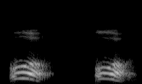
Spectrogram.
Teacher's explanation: ও এটা বলার সময় আমাদের নাকে আঘাত করে বা নাক দিয়ে আসে। এ কারণে এটাকে বলা হয় নাসিক্য।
